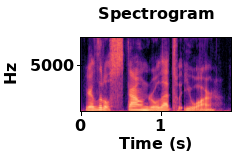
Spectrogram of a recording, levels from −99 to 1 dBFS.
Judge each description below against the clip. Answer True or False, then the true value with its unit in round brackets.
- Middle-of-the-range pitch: True (175 Hz)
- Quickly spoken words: True (255 wpm)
